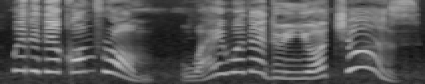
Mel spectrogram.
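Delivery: high, puzzled questioning; the women pry, wide-eyed and curious; curious villagers. A narrator's reading. Village women quizzing Shindo, puzzled and high.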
